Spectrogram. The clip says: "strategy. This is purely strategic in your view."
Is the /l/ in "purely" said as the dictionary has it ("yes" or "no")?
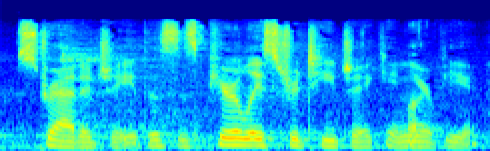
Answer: yes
